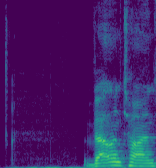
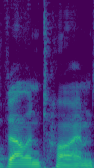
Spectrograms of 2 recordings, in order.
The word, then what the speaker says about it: Valentine's: Valentines or Valentimes. So it's tricky words. It's like, for years, until today when I went to research what the word was, Yeah. I realized it's Valentines.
